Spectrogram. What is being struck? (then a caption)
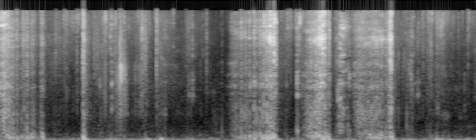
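Soap bar shaved with a blade. A utility blade shaves long curls from a solid, dry peach soap bar held in the hand. Low, rough scraping comes in swells, with a few sharp clicks as the blade catches. The loudest, fullest shaving passes fall near the middle of the clip.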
